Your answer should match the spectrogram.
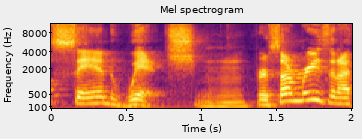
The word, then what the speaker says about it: SandWitch: have called it Caravan Sandwitch. But it's really a play on words. It's the Sand Witch. It's spelled like the witch, like the Wicked Witch of the West or whatever.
